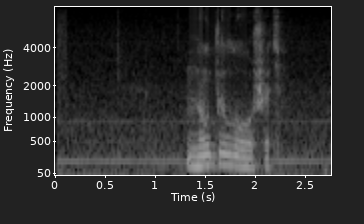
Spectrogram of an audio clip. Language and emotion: Russian, neutral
